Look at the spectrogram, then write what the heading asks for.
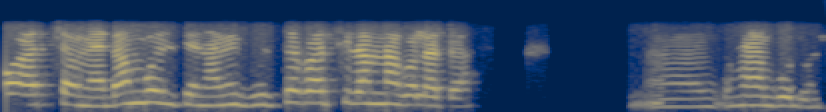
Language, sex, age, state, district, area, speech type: Bengali, female, 45-60, West Bengal, Jhargram, rural, conversation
